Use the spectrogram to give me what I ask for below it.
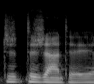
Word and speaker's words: Dejounte: No, I guess maybe he, like, bumped into DeJean, maybe? – Oh, DeJounte. Is it DeJounte Murray? – Yeah. – Okay, yeah. – DeJounte, is that how you say it? – DeJounte, yeah.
